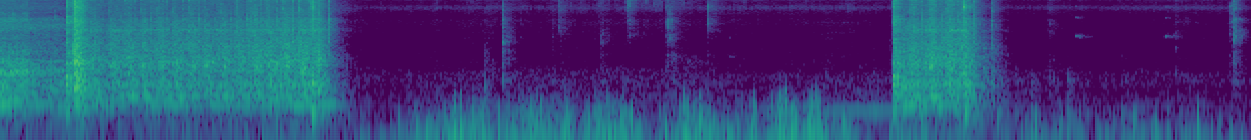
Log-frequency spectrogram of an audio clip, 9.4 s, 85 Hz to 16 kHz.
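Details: 1975 Vauxhall Viva HC, last on the road in 1991, during rebuild after carburettor work: cranks, catches and roars about two seconds, cuts out, then fires briefly again; engine cranking and firing.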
